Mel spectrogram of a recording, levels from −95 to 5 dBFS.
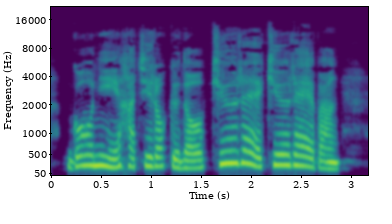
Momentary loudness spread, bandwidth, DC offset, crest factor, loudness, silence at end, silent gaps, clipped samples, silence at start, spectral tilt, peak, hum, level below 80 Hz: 5 LU; 12 kHz; under 0.1%; 12 dB; -15 LUFS; 0.3 s; none; under 0.1%; 0.15 s; -6 dB/octave; -4 dBFS; none; -68 dBFS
